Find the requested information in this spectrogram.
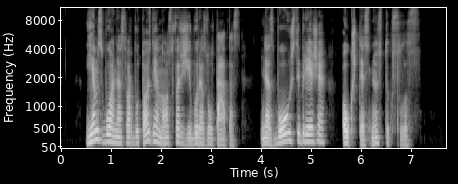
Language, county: Lithuanian, Šiauliai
